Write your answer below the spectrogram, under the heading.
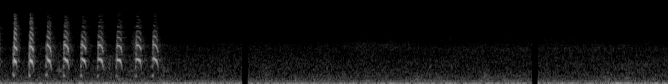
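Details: Northern goshawk in Riga on 15 February 2017, paying repeated visits, gives a rapid run of about eight harsh, evenly spaced kek notes, followed by a quiet hiss of background noise.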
